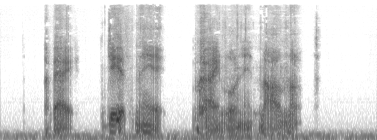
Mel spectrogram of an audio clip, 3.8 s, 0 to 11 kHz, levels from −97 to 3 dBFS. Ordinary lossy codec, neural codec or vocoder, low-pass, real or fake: MP3, 48 kbps; autoencoder, 22.05 kHz, a latent of 192 numbers a frame, VITS, trained on many speakers; 9.9 kHz; fake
